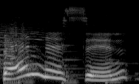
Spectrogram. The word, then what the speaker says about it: benison: Benison has 3 syllables. Ben-i-sin. Benison.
